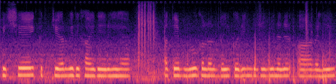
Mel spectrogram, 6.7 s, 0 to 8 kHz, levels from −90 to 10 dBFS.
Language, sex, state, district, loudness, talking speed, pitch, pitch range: Punjabi, female, Punjab, Fazilka, -13 LUFS, 140 wpm, 200 Hz, 195-205 Hz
